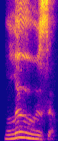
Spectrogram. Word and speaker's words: lose: at the first word lose this is an action word it describes an action in this word the letter s makes the z sound okay so when we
